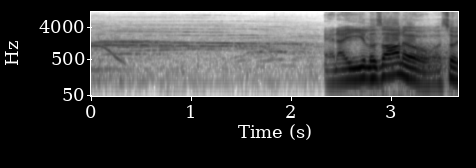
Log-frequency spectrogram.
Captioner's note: cheering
